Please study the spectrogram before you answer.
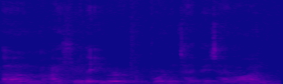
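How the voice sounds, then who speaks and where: A man's voice: fairly low pitch, level tone, moderate pace. A man with an American accent interviewing conversationally in an affirming, encouraging way, recorded in an echoing room with some background noise. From California. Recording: roomy echo with faint background noise.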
